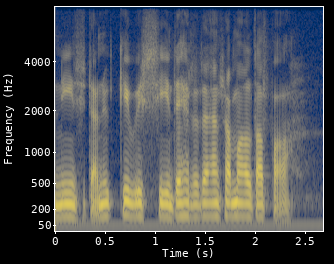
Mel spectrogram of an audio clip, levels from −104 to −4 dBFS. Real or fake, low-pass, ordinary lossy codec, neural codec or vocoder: real; none; none; none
